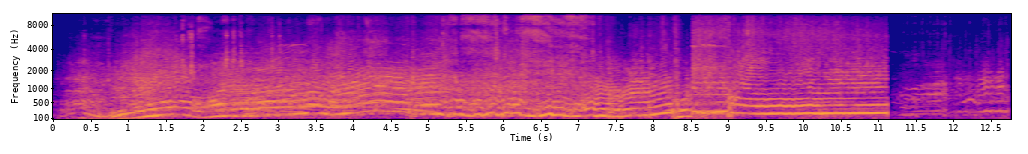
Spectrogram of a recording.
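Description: Rally car engine at full throttle, its pitch rising and falling repeatedly through the gears, then holding one steady note for about two seconds before cutting off suddenly about eleven seconds in.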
